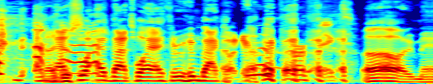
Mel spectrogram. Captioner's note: laugh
